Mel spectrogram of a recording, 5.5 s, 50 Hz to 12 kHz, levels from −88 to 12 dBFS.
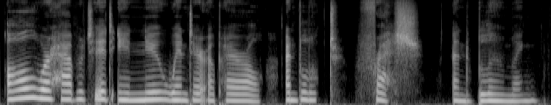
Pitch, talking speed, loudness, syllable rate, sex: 225 Hz, 130 wpm, -19 LUFS, 4.3 syllables/s, female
